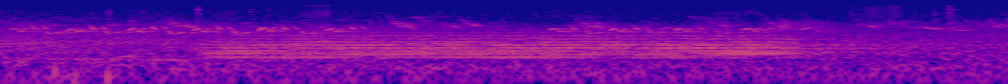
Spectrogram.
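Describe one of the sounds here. A train horn blows loudly in the distance.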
